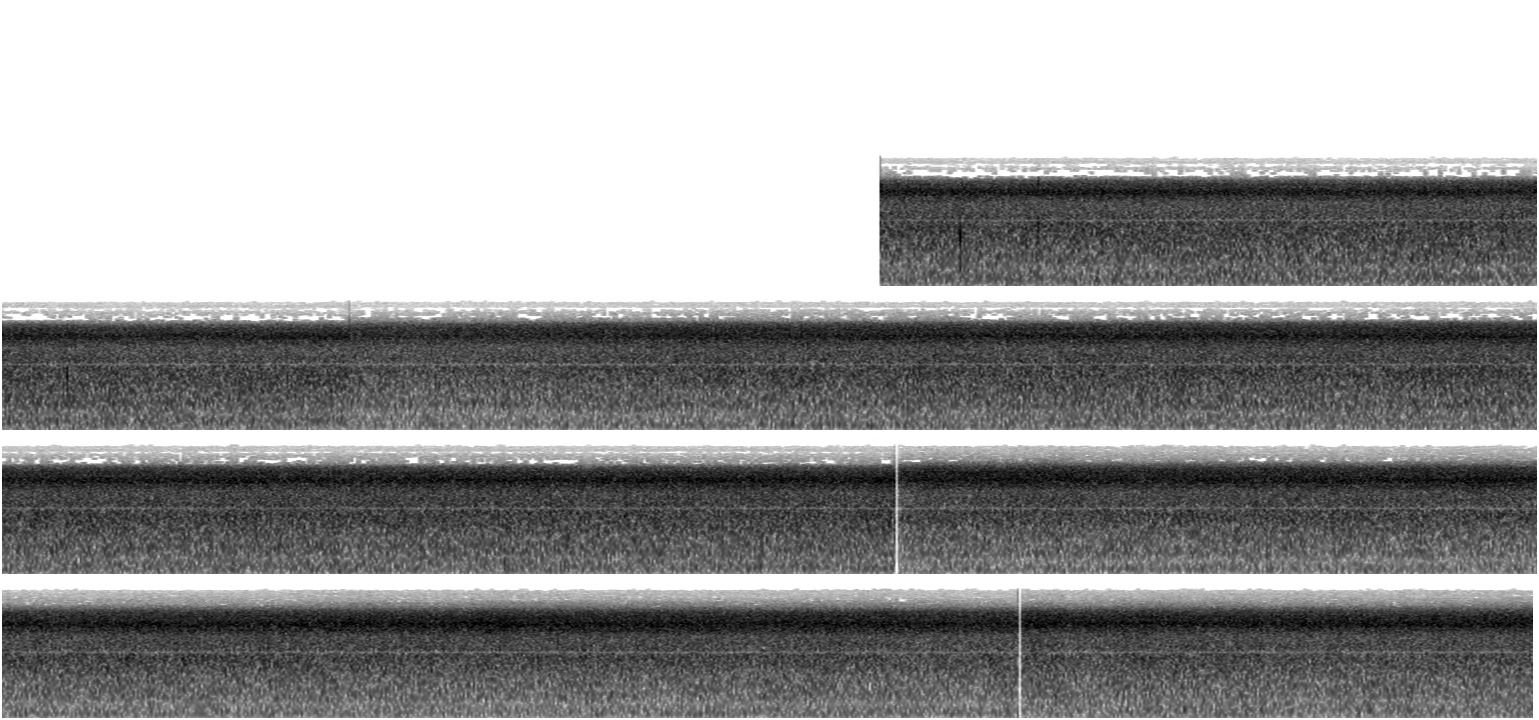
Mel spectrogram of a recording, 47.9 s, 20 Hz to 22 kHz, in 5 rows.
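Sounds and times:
waterfall rushing: 15.1s - 47.9s.

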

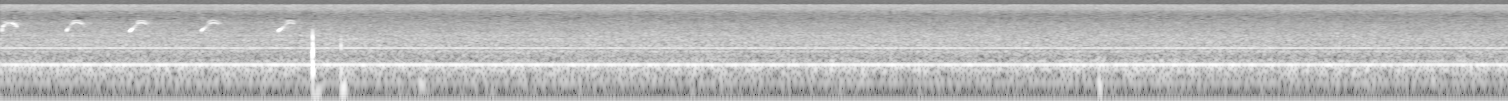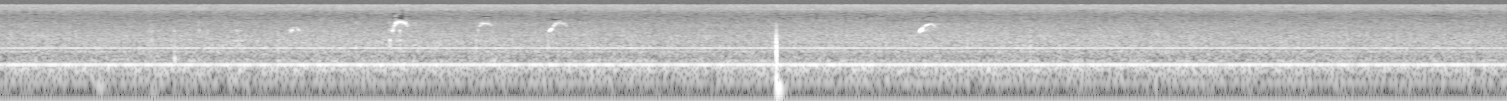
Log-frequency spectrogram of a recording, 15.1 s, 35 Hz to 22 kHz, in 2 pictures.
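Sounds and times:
chick peeping: 0.0s - 1.7s, 8.2s - 10.5s, 12.1s - 12.4s
steady low hum: 0.0s - 15.0s.

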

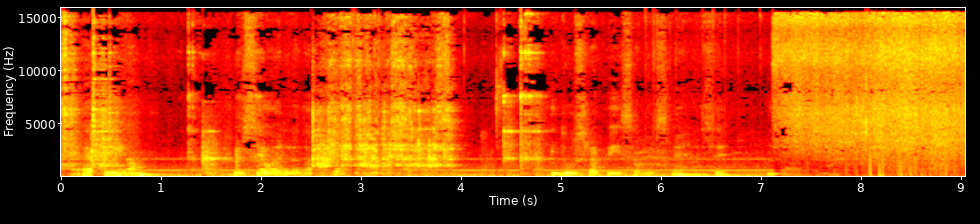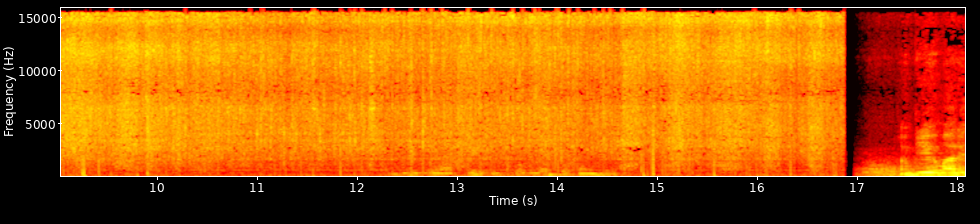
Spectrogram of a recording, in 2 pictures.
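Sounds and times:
bread frying in oil sizzling: 7.1s - 17.0s.

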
